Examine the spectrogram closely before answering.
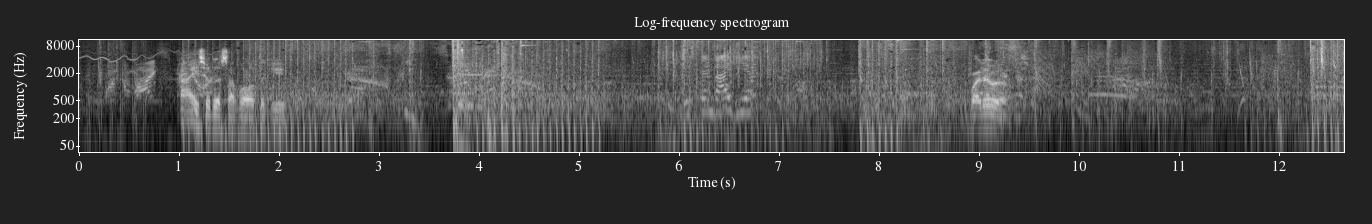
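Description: A gun fires in rapid bursts close by.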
